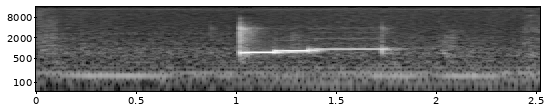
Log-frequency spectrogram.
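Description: A short electronic beep sounds from a radio set.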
